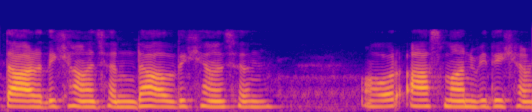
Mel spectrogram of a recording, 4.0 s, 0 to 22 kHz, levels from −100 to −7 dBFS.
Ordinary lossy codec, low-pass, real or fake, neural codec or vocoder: none; 7.2 kHz; fake; codec, 16 kHz, 8 kbps, FunCodec, trained on LibriTTS, 25 frames a second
